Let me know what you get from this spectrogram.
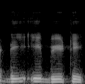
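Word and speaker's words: debt: है यहां ध्यान रखना मैंने एक शब्द लिखा है डेट कर्ज और इसको प्रोनाउंस किया है मैंने डेट अब एक चीज बताऊं मैं आपको की किसी भी शब्द के लास्ट में अगर बेटी होगा तो बी हमेशा वहां पे साइलेंट ही होता है डीबीटी डेट होता है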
